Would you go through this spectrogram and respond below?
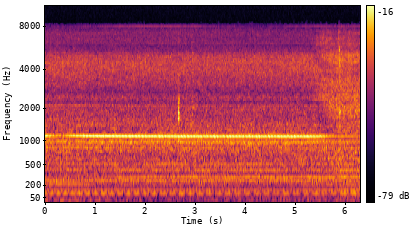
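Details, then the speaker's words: G5 CPU fan converted to a Zalman motor, running at 2,000 rpm for comparison with the original: a smooth, even low whir with no rattle, much quieter than the original mechanism. Normal running. "I think you'll agree the converted fan is much quieter than trying to run the original mechanism."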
